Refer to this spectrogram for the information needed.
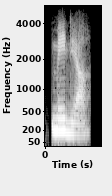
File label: "mania", Indian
